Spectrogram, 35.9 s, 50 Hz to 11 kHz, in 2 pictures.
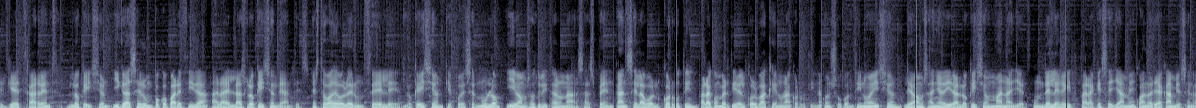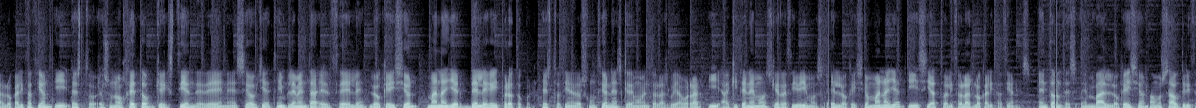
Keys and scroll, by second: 4.6 ctrl+shift+Left, 5.9 Return, 10.4 Return, 15.6 Return, 16.6 Return, 17.6 Return, 24.6 Tab, 28.8 alt+Return.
